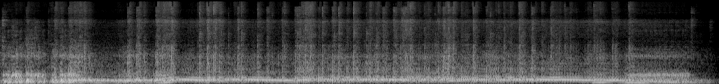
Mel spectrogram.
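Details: Vintage Ski-Doo triple two-stroke race or mountain-mod sled that had previously caught fire: steady buzzy fast idle for several seconds before dying off; runs strong and even.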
